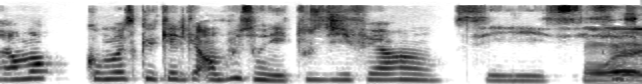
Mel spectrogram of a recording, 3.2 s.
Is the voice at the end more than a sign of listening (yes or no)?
yes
